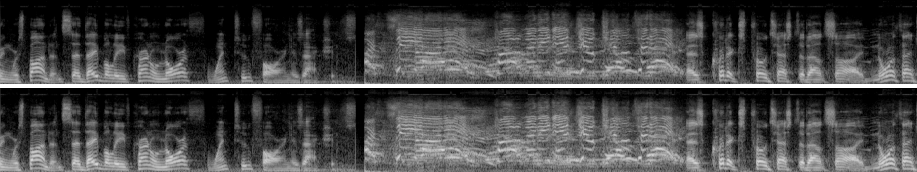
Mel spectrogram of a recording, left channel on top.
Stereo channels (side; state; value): left; quieter; 5.3 dB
